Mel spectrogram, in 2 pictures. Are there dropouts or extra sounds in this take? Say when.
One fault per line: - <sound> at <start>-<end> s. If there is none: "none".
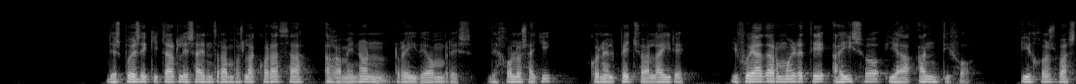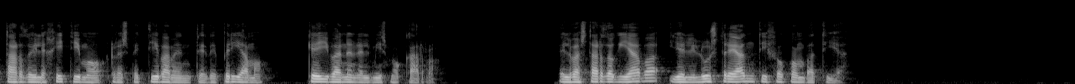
none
